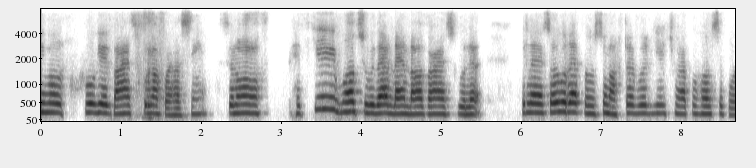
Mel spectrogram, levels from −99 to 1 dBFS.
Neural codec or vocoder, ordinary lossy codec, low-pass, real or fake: codec, 16 kHz, 1.1 kbps, Voila-Tokenizer; Opus, 16 kbps; 7.2 kHz; fake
